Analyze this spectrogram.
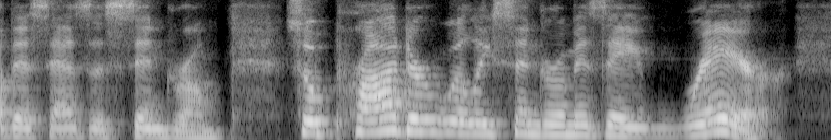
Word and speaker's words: Prader: is PR willly syndrome well um the pronunciation pronunciation is prder um that it's named after three actually Four Swiss um physici s who saw this as a syndrome so prer Wily syndrome is a rare uh noninherited gentically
